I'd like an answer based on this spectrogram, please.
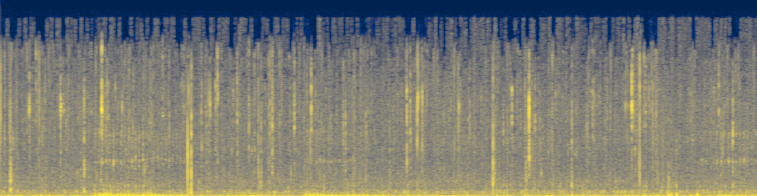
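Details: Domestic cat purring while sleeping before a rainy window, one of two cats; low rumbling purr in swelling phrases, backed by sharp crackling fireplace pops and a steady hiss of rain.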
